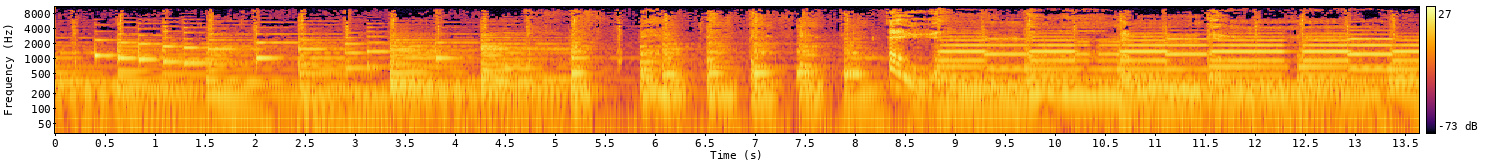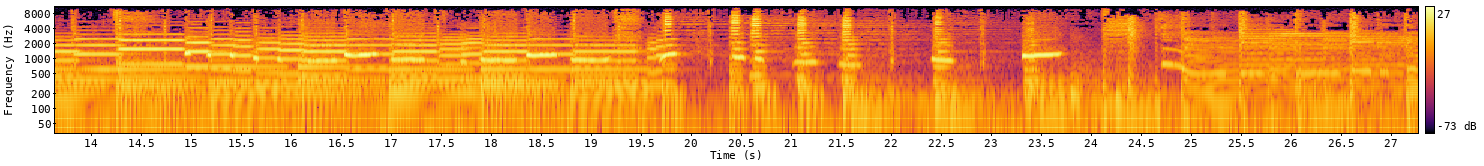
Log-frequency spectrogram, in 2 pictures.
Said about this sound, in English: We play some more waiting music while we wait for the next caller. This is fun. Just a little 5 minute intermission, so...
